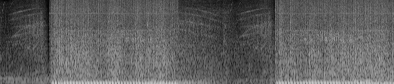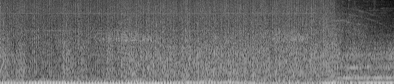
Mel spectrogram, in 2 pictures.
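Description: A heavy gun fires in long, rapid bursts.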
